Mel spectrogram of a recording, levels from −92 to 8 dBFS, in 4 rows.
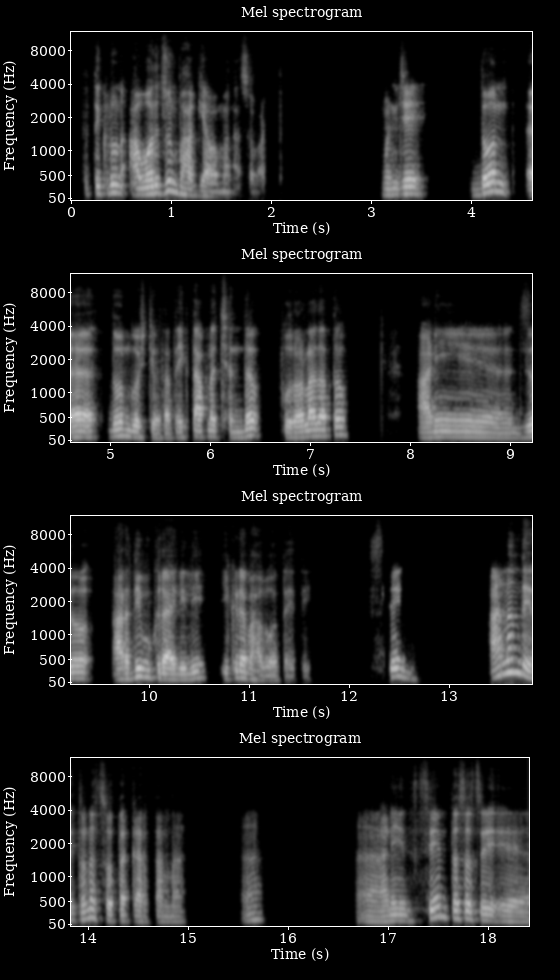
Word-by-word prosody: तर - - -21
तिकडून 155 +2 -1
आवर्जून 150 +10 +3
भाग - - 0
घ्यावा, 85 - -1
मला 85 - -14
असं - - -15
वाटतं. - - -22 1.0
म्हणजे 120 +4 +1 0.7
2 175 +2 +6 0.2
अ, - - +3 0.4
2 130 +1 +1
गोष्टी 110 -2 -1
होतात. 90 +1 -4
एकतर 105 +1 +1
आपला 115 0 +2
छंद 105 +5 -2 0.3
पुरवला 110 +4 +4
जातो 130 +5 +2 0.8
आणि 110 +3 -1 0.5
अ, 95 0 -8
जो 125 +3 +1 0.3
अर्धी 115 +9 +4
भूक 145 -3 -2
राहिलेली 105 +5 +5 0.2
इकडे - - +2
भागवता 90 +1 -5
येते. - - -19 0.6
सेम 155 -6 -2 0.8
आनंद 240 -1 +3
येतो 140 +2 +1
ना 180 - 0
स्वतः 145 -9 -2
करताना. 100 -1 -8 0.6
हं. 135 +2 -13 1.0
आणि 105 +3 -5 0.2
सेम 190 +3 +1
तसंच 155 -3 0
आहे 110 -3 -2
125 Hz, 125 wpm, -24 LUFS, 105-150 Hz, 1.0 s, 2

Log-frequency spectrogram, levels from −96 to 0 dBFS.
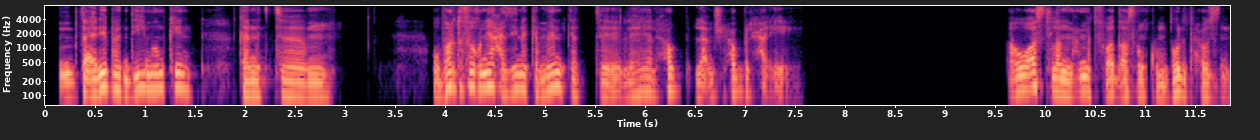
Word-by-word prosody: امم، 100 - +2
تقريبًا 140 +9 +5
دي 135 +5 0
ممكن 145 0 +1 0.5
كانت 100 +1 -1
امم 95 -2 0 1.0
وبرضه 150 +2 +2
في - - -1
أغنية 155 +1 +5
حزينة 135 +1 +1
كمان 130 +6 +1
كانت 105 -4 -10
اللي 95 +1 -2
هي 125 +3 -3
الحب 130 +4 -3
لأ 95 - -2
مش 100 +1 -7
الحب 120 +1 -5
الحقيقي. - - -8 2.1
هو 135 +6 +6
أصلًا 125 -7 +2
محمد 125 +5 0
فؤاد 120 - 0
أصلًا 110 -2 0
قنبلة 105 +7 0
حزن، 85 -5 -5
120 Hz, 130 wpm, -21 LUFS, 100-140 Hz, 2.1 s, هو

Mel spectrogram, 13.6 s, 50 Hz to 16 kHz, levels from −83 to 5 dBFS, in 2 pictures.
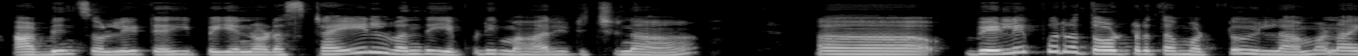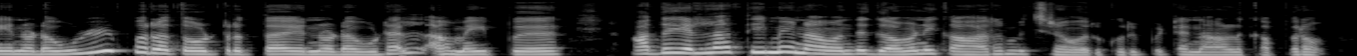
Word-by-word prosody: அப்படின்னு 200 +5 0
சொல்லிட்டு 185 +1 +1
இப்ப 175 -1 -2
என்னோட 170 0 +2
ஸ்டைல் 220 - +1
வந்து 215 +1 0
எப்படி 220 +6 -5
மாறிடுச்சுனா? 185 -1 -3 0.9
அ - - +2 0.8
வெளிப்புற 320 +10 +4 0.2
தோற்றத்த 215 -1 +2
மட்டும் 235 +7 -2
இல்லாம, 190 +2 -1
நான் 205 -1 +1
என்னோட 195 -1 0
உள்புறத் 315 - +2
தோற்றத்த, 195 0 -1 0.2
என்னோட 185 -1 0
உடல் 225 +9 -3
அமைப்பு, 190 0 -1 0.6
அது 255 - 0
எல்லாத்தயுமே 320 +3 +4
நான் 225 -4 +2
வந்து 220 +2 0
கவனிக்க 205 +2 0
ஆரம்பிச்சுறேன், 195 -3 -5
ஒரு - - -12
குறிப்பிட்ட 170 +2 -9
நாளுக்கப்பறம். 165 +1 -6
200 Hz, 130 wpm, -22 LUFS, 180-225 Hz, 0.9 s, வெளிப்புற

